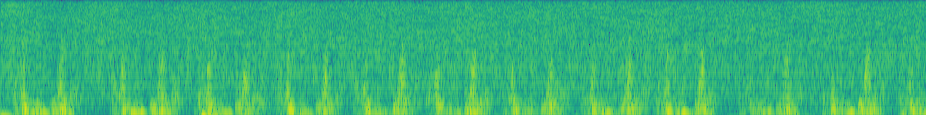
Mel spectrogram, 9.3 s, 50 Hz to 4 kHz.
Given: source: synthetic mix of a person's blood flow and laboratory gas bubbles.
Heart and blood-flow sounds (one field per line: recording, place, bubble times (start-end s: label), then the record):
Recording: Doppler ultrasound of blood flow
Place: precordium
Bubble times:
4.77-4.92 s: bubbles
6.38-6.88 s: bubbles
From the record:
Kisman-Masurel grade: 121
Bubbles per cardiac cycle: 1 to 2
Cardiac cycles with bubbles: 10 to 50%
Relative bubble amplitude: barely perceptible (0.100 to 0.250)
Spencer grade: 2 (many but less than half of the cardiac periods contain bubble signals, singularly or in groups)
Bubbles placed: anywhere in the cardiac cycle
